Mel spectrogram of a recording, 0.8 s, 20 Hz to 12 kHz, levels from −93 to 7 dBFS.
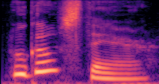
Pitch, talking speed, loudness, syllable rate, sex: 265 Hz, 225 wpm, -15 LUFS, 5.3 syllables/s, female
